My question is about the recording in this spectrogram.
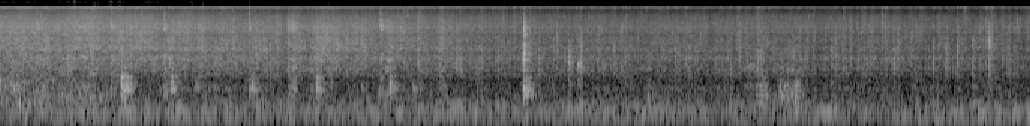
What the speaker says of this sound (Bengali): এই তো রসুন, পেঁয়াজ বাটা, আদা বাটা দিয়ে দিলাম। তারপর একটু নাড়াচাড়া করে নেব।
